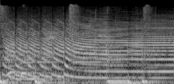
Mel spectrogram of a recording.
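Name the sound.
air horn sound effect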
